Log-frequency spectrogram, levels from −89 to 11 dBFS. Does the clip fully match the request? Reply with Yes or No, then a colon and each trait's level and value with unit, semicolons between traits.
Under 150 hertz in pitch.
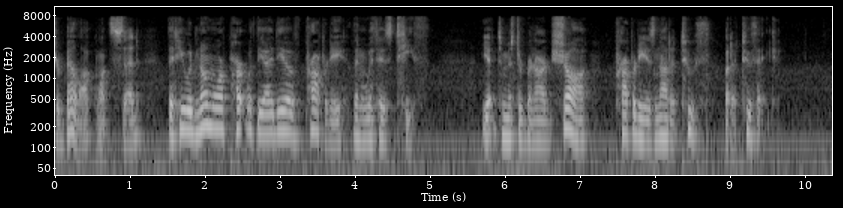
Yes: medium, 140 Hz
